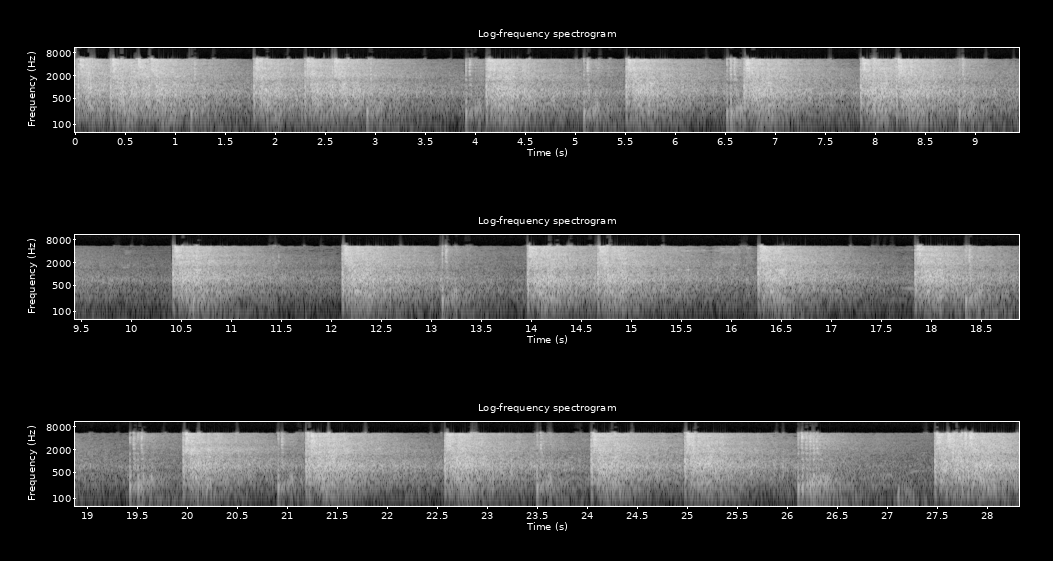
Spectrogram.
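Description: Aerial firework shells bursting one after another, about two dozen sharp bangs roughly one to two seconds apart, each dying away slowly before the next.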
